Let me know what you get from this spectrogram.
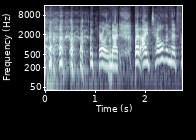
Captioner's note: laughs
